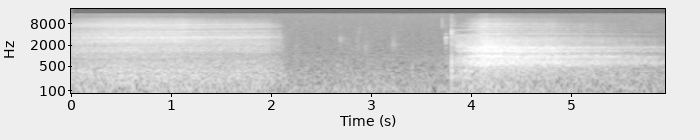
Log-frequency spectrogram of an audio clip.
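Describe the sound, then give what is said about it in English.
A slow, deep breath: a long, airy inhale, a quiet pause, then a breathy exhale that rises in loudness, all soft and with no talk. “let's just stop and take a really nice deep breath. We'll do another one of those.”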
